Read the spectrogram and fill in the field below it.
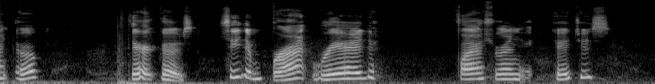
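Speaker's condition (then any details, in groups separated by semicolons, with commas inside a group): Spinal muscular atrophy; type 2, since childhood; can't breathe well lying prone, breathing exercises, gets winded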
